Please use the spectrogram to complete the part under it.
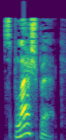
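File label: "splashback", British English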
